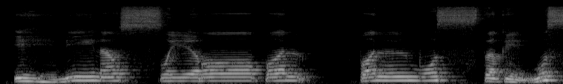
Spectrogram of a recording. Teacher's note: pengucapan huruf sin, hati-hati jangan jangan terkesan tebal, ya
